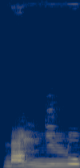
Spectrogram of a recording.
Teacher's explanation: 기역이 이응처럼 비음으로 바뀌는 비음화 현상이 일어났잖아요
